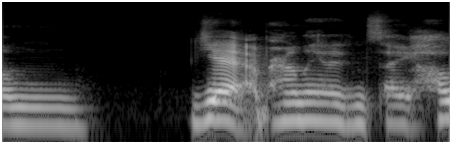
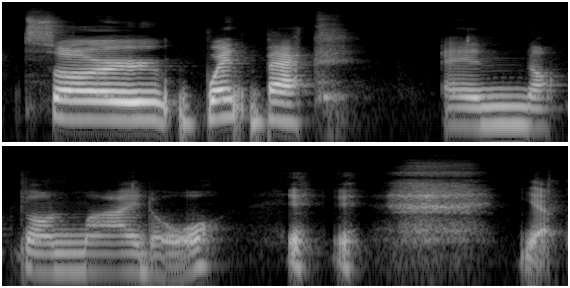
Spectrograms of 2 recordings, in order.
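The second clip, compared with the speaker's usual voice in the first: normal talking voice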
